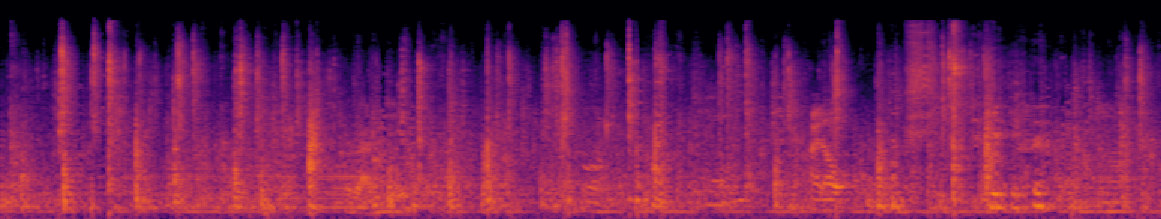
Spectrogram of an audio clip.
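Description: Plastic tiles clack and knock sharply on a table.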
